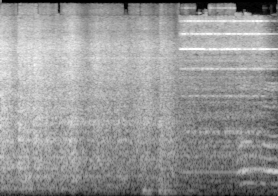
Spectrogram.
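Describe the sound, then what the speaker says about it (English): A telephone bell rings in an old-time radio comedy scene, its bright tones entering partway through over a steady noisy hiss and low background sound. "The telephone, answer it"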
